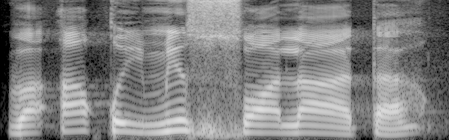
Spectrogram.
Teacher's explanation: وَأَقِمِ الصَّلَاةَ قوف اور پھر آگے بھی صاد آ رہا ہے، اور صاد کو بھی 2 مرتبہ پڑھا جائے گا کیونکہ تشدید ہے اس کے اوپر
